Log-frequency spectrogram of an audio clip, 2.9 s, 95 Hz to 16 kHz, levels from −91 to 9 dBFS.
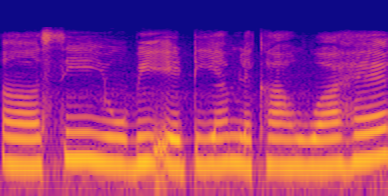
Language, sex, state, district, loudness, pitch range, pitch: Hindi, female, Uttar Pradesh, Jalaun, -13 LUFS, 210-230 Hz, 220 Hz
